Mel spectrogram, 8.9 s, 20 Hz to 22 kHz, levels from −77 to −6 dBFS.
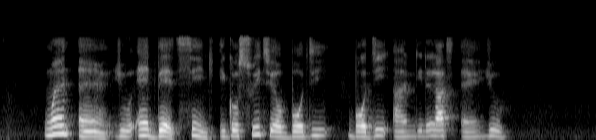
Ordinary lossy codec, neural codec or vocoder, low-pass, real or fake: none; codec, 16 kHz, 0.8 kbps, ZipCodec; 7.2 kHz; fake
